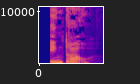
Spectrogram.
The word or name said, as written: ENGDRAGET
